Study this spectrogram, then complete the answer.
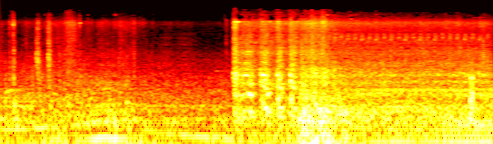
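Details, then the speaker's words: Diesel car previously ticking and unsettled; others said replace the engine, but after cleaning a sensor with cleaner and refitting it, with no pump or other parts changed, it cranks quietly, catches in about two seconds and settles into a steady low idle without ticking. "خطفت سمعكم الموتور، فر الموتور رجع يخدم يدور المراكل، لا بدلت الرومب ولا بدلت شيء"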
